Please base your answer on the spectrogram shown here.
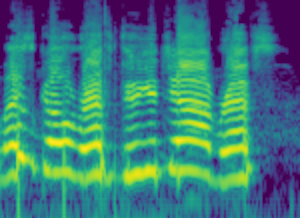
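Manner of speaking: high-pitched, loud yelling.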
